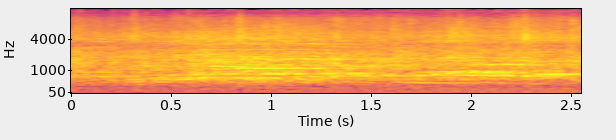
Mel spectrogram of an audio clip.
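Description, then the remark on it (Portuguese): Steady applause from a large crowd at a church gathering, applauding the word of the Lord: a dense wash of many hands clapping together at a fairly even level throughout, with no voices standing out above it. “Forte esse aplauso à palavra do Senhor.”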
